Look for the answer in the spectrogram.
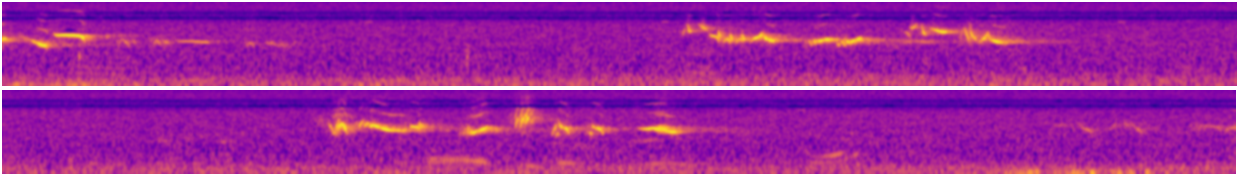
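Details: Townsend's solitaires recorded at Elena Gallegos giving short, fast warbled phrases of bright slurred whistles, a brief note, then two strophes around two and five seconds, each a string of quick rising-and-falling notes, with a soft hiss behind.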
